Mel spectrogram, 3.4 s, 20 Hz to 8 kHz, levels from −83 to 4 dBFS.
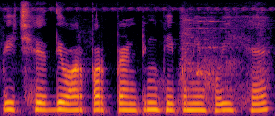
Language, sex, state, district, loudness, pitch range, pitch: Hindi, male, Uttar Pradesh, Shamli, -16 LUFS, 175-185 Hz, 180 Hz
